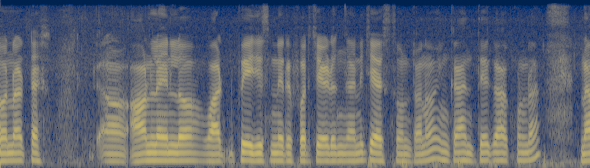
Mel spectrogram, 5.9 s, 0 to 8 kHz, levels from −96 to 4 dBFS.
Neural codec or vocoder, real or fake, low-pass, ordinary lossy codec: none; real; 7.2 kHz; none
